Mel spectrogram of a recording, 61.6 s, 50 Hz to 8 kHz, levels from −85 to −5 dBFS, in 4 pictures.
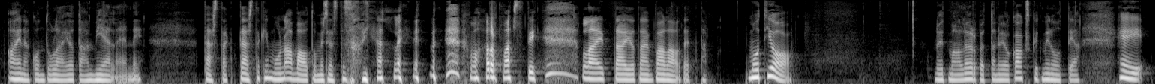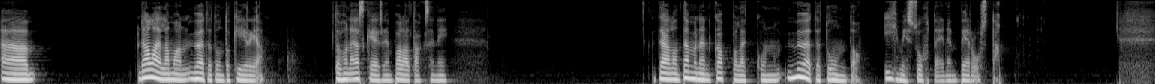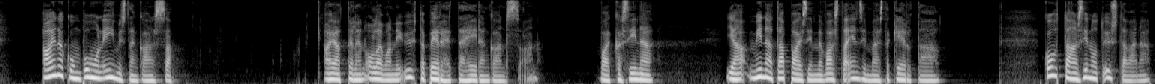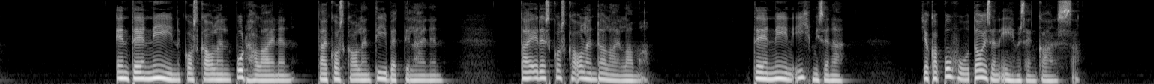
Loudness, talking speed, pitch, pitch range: -22 LUFS, 85 wpm, 155 Hz, 145-185 Hz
